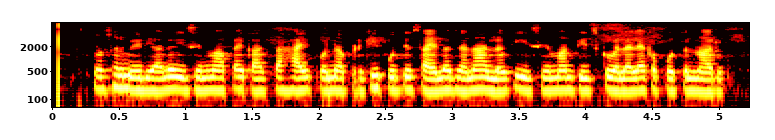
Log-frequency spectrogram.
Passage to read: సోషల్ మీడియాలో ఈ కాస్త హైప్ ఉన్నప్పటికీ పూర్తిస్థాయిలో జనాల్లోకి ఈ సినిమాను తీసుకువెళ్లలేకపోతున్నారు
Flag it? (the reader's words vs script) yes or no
yes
